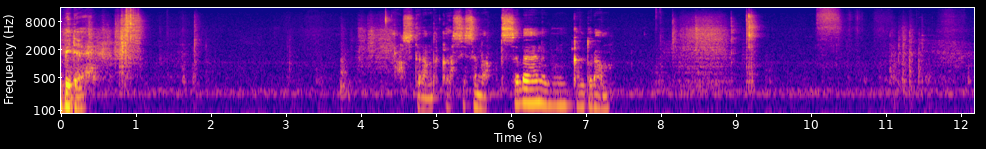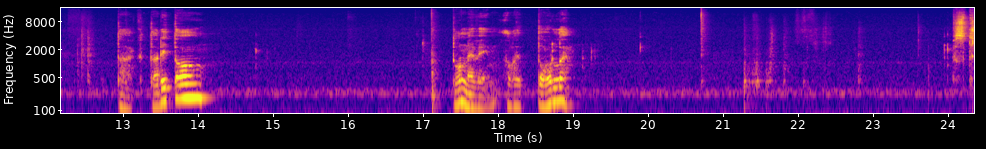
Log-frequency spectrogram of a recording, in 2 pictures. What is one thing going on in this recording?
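Cards slide and tap on a table.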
